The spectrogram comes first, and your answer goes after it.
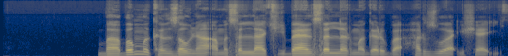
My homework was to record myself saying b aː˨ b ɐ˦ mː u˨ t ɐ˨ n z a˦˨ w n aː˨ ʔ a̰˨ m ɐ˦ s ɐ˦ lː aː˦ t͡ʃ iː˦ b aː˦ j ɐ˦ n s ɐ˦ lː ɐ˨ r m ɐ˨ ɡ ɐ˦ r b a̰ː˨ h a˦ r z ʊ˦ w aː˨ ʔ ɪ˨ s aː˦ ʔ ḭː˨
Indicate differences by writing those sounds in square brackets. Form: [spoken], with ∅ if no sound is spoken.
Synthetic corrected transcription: b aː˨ b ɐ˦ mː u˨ [k] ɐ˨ n z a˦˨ w n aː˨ ʔ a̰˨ m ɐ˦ s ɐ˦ lː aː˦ t͡ʃ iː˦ b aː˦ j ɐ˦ n s ɐ˦ lː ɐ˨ r m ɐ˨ ɡ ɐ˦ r b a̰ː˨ h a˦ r z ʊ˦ w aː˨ ʔ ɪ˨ [ʃ] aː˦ ʔ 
